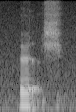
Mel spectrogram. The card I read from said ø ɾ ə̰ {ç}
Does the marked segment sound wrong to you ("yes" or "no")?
no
